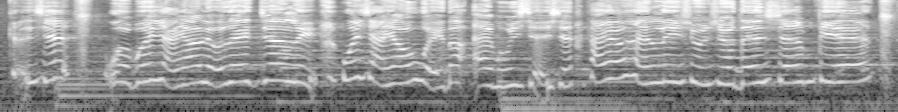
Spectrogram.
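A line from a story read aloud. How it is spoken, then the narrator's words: Crying. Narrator (Chinese): 陶乐斯哭着说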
